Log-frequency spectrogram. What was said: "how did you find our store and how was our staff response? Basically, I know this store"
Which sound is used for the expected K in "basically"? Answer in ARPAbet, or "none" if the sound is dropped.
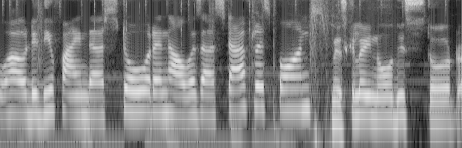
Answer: none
